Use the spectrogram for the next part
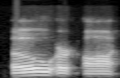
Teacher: Trying to get some data to say exactly what that sound is, because really nobody knows. But it's something like O or ah. It's a low back vowel.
